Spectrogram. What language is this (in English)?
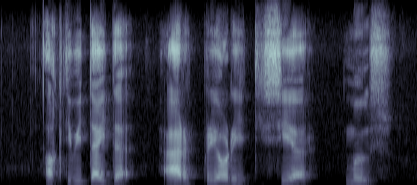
Afrikaans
